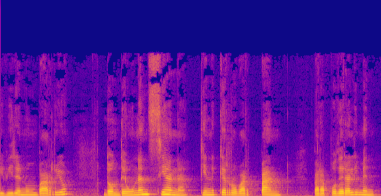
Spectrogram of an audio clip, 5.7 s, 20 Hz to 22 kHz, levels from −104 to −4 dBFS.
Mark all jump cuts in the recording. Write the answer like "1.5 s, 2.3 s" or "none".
none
